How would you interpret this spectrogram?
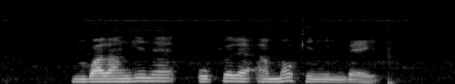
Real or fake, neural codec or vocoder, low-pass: fake; codec, 24 kHz, 3.1 kbps, DualCodec; 10.8 kHz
